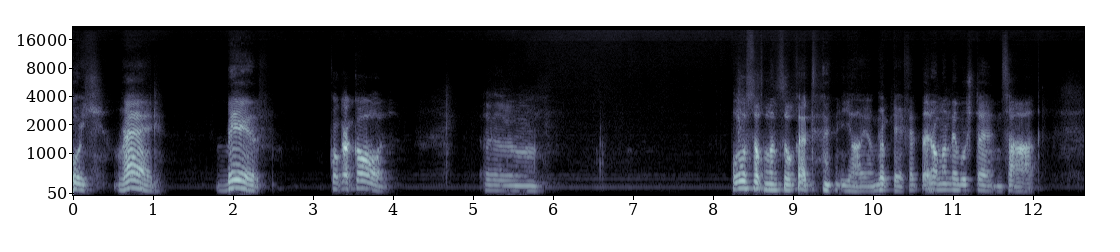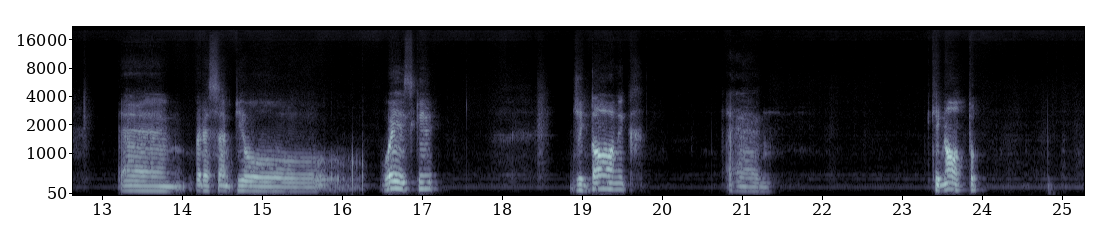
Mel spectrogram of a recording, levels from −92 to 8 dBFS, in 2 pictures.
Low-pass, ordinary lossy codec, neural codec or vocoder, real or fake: none; none; codec, 44.1 kHz, 2.6 kbps, SNAC; fake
